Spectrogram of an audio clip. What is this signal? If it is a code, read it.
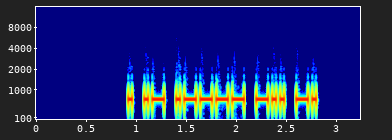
Morse code, heard as a keyed tone, about 30 wpm, 700 Hz. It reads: EA1DN
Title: DXCC-100 Call Signs - 5 Characters - 30wpm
